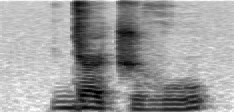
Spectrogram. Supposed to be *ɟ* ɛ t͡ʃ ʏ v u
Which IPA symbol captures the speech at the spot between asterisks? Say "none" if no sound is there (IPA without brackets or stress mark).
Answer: ɟ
